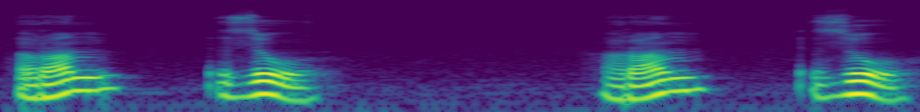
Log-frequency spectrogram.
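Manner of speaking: رمزو stretched very slowly, syllable by syllable; drawn-out demo. Shown as a demonstration. Teacher modelling the word for students, very slow. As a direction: draw out رمزو slowly for the class. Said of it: "ما باید همان حرف را فقط آوازش را تلفظ کنیم".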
